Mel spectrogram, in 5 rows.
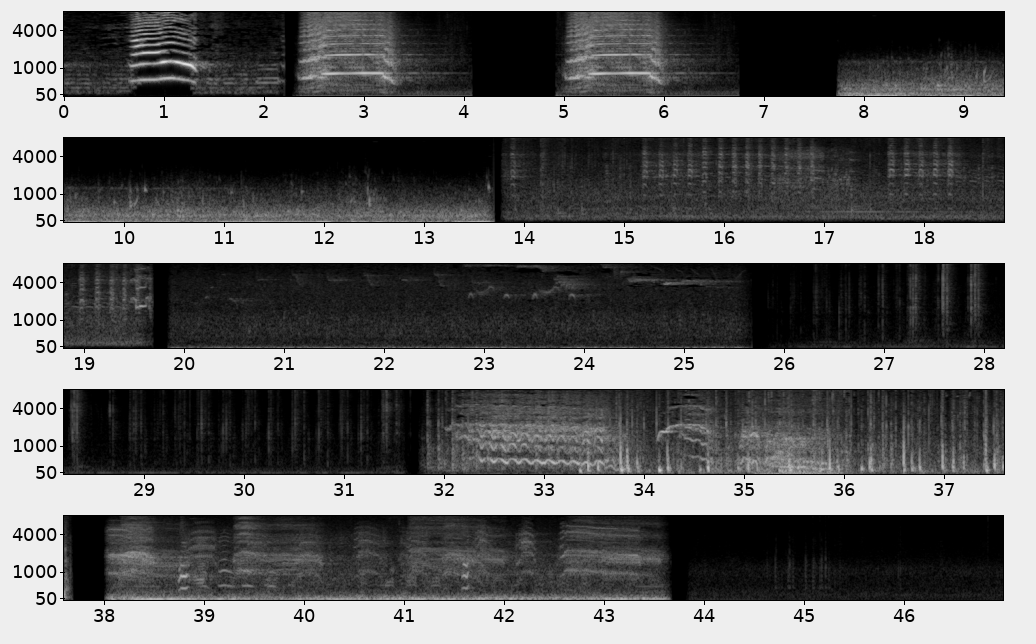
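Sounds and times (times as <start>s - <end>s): rat eating with sharp clicks: 25.9s - 31.7s
horse whinnying: 32.0s - 36.0s.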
